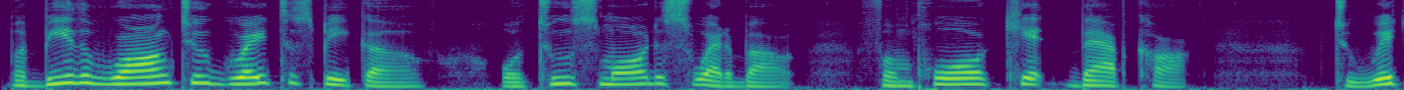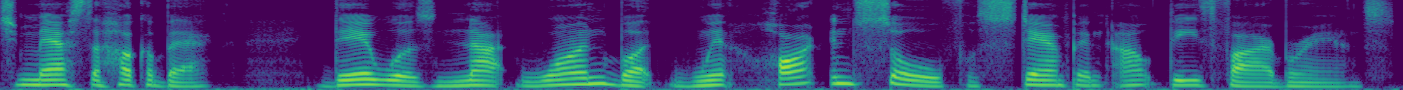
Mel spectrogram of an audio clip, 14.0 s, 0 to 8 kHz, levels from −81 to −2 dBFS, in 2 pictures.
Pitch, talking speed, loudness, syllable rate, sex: 170 Hz, 160 wpm, -19 LUFS, 4.0 syllables/s, female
